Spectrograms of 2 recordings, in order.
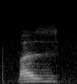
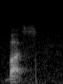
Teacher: And in bus, you will notice there is no buzzing on that S sound in bus. Buzz, bus. That's a voiced sound versus a voiceless sound.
